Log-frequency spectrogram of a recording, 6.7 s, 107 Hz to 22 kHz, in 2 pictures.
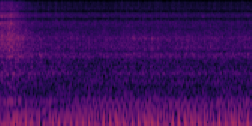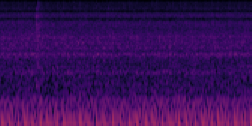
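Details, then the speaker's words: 1979 Ford Bronco idling after a new custom side-dump exhaust (clamps tight, no hanger yet), heard from inside the cabin: deep, steady, even rumble with no knocks, misses or leaks; much quieter inside, normal idle. "so I'm sitting inside the Bronco it's so much quieter when when the exhaust isn't exiting right below you it's pretty nice cuz it was so loud in here"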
